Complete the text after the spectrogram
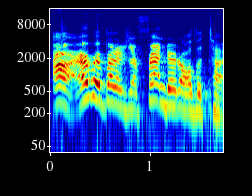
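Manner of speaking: mocking put-on caricature voice. Mocking a common complaint: bigot impression. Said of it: "my bigot impression".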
